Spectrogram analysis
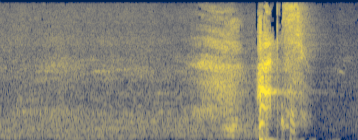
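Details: A single sneeze: a short breathy inhale, then a sharp explosive burst with a brief trailing sound; sneezing.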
